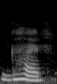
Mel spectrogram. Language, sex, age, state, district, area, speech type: Marathi, female, 18-30, Maharashtra, Nagpur, urban, read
